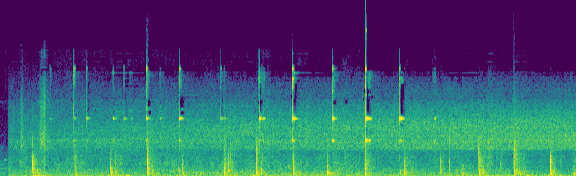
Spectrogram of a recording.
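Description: Steady footsteps walking down an unfamiliar downhill road in Chongqing, China, about two per second, each a sharp tap, with the walker's bracelet jingling brightly alongside many of the steps. No one speaks.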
